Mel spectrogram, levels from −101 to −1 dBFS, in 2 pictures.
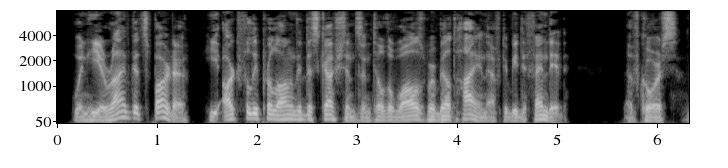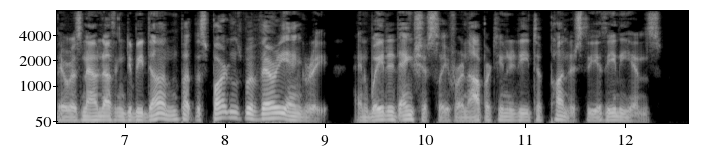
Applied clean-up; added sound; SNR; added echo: none; none; none; none.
